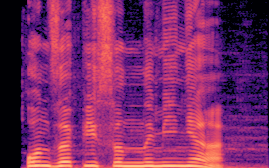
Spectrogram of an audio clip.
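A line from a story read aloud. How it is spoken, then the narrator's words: Joyful exclamation. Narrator (Russian): Радостно розово открыла рот О-90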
